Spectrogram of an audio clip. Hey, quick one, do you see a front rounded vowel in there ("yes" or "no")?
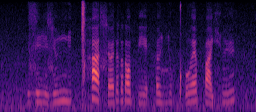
yes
